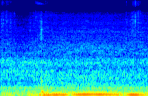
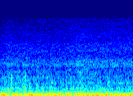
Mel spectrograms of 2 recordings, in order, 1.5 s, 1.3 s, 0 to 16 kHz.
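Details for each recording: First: 2020 Nissan Altima idling after fixing a P10C3 misfire: low, smooth, even rumble with no stumbles or shakes; misfire gone, code not returning. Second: 2020 Nissan Altima idling in gear with code P10C3 (fuel injector control module): an uneven low rumble with an irregular shake that never settles. Misfire, pointing to a faulty fuel injector.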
